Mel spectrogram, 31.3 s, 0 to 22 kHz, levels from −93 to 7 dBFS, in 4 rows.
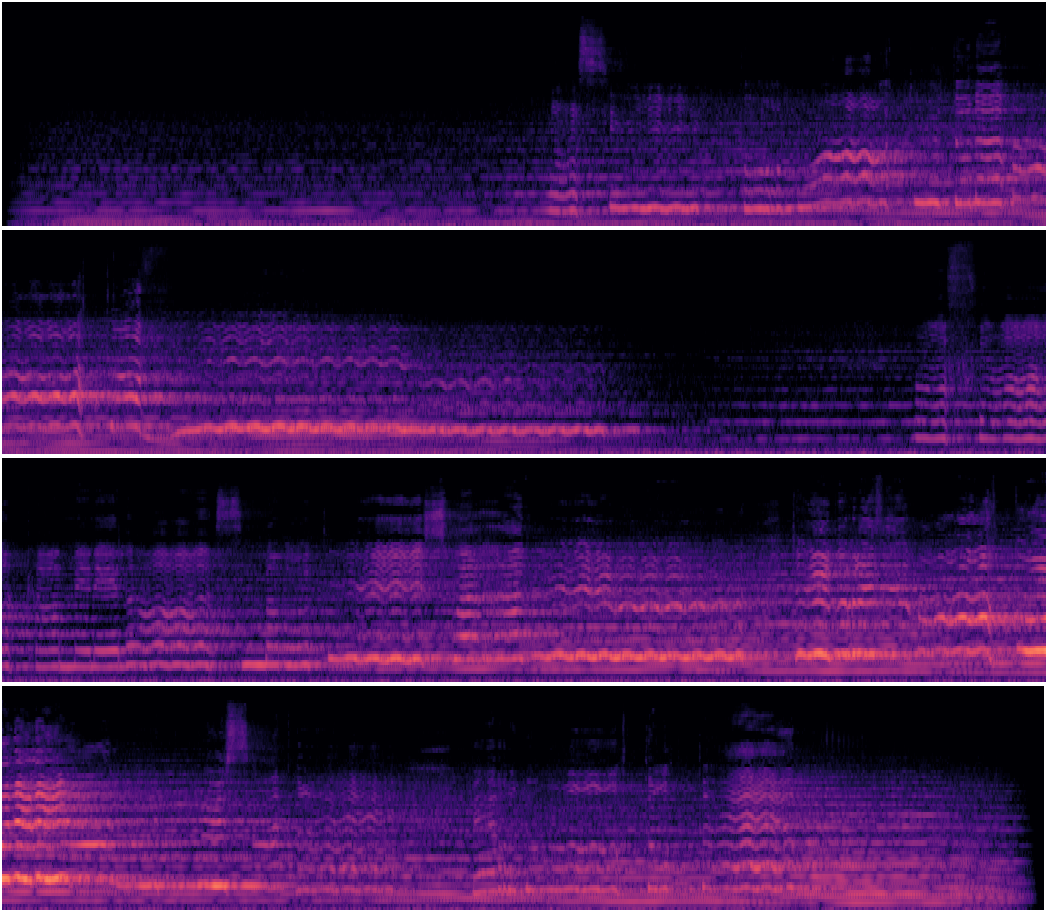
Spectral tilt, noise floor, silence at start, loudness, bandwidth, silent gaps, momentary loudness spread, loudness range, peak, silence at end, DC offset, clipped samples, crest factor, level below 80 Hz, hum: -4.5 dB/octave; -62 dBFS; 0.4 s; -35 LUFS; 13.5 kHz; none; 17 LU; 20 LU; -14 dBFS; 0.15 s; under 0.1%; under 0.1%; 24 dB; -62 dBFS; none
